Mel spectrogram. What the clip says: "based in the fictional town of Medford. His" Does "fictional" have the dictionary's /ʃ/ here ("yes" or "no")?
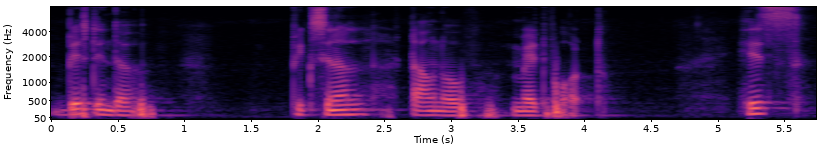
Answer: no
